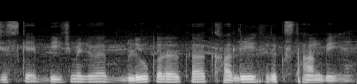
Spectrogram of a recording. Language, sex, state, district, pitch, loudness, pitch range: Hindi, male, Chandigarh, Chandigarh, 115 Hz, -16 LUFS, 105-125 Hz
